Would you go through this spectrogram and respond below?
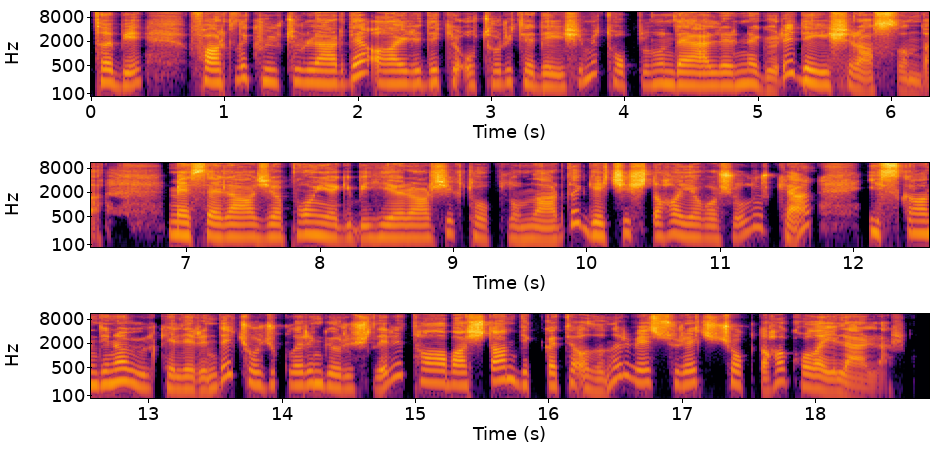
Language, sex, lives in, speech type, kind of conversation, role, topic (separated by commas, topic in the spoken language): Turkish, female, United States, read, expert-assistant, expert, Bir ülkenin yönetim sistemi bir aile yapısına benzetilecek olsa, başkanlık ve parlamenter sistemler için nasıl örnekler verilebilir?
